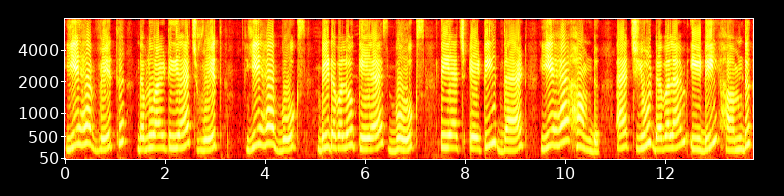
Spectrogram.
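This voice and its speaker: High, clear, unhurried woman teacher. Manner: spells letters one by one, asks and answers her own questions. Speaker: English reading teacher. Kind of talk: spelling out and pronouncing English words in Hindi.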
